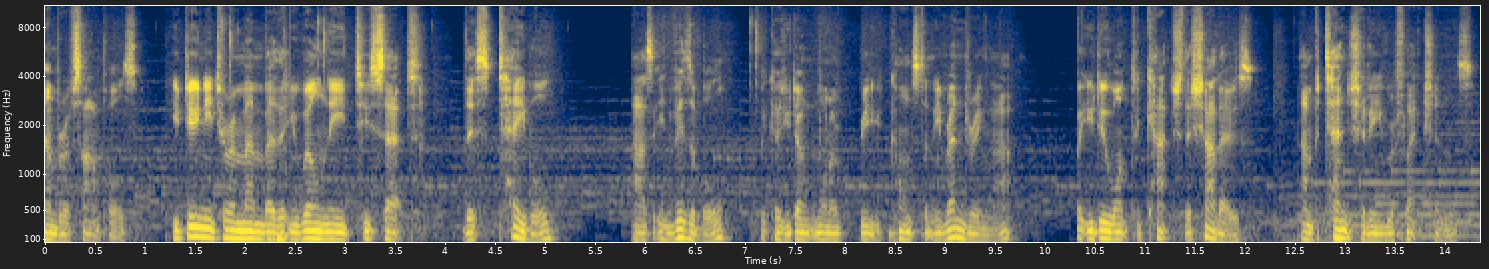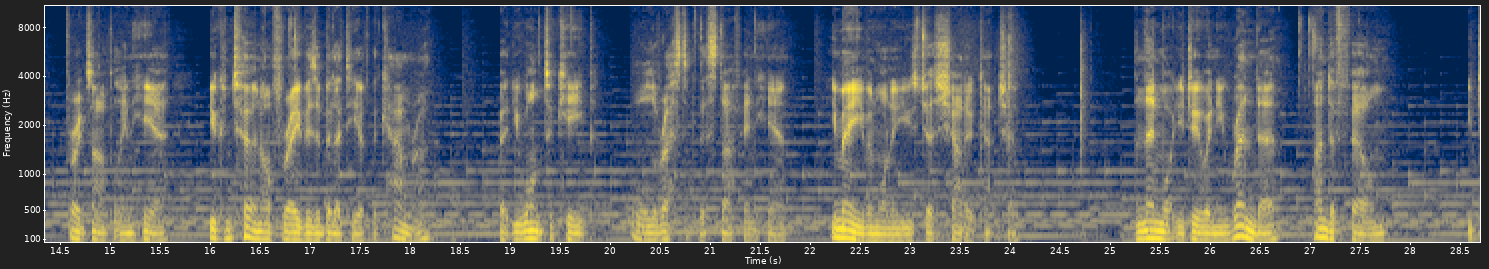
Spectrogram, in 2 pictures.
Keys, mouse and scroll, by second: 1.1 click, 2.4 Escape, 2.7 click, 3.8-5.2 scroll down 1, 7.0 click, 11.7-13.5 scroll up 1, 14.5-14.8 scroll up 1, 16.7 click, 18.5 scroll down 1, 22.0 click, 24.1 shift+middle click, 26.8 click.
